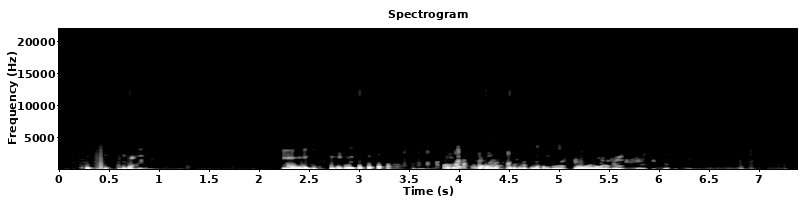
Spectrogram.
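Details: Doll's stomach growl: low gurgling and rumbling bursts with pulsing, bubbly sounds separated by quiet gaps, ordinary borborygmi.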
